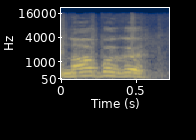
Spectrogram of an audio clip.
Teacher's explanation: у них все... ударение ставится на предлог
